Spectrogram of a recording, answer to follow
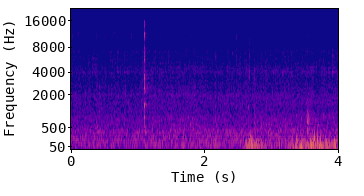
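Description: Faint steady kitchen background with a single sharp click about a second in, then low rumbling handling noise on the phone's microphone that grows louder toward the end.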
